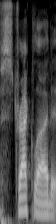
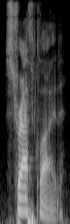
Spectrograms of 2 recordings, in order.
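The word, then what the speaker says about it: Strathclyde: He's from the University of Pisa and Filippo Bondi of the University of Straide in Scotland. I definitely mispronounced that. Strathclide in Scotland.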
